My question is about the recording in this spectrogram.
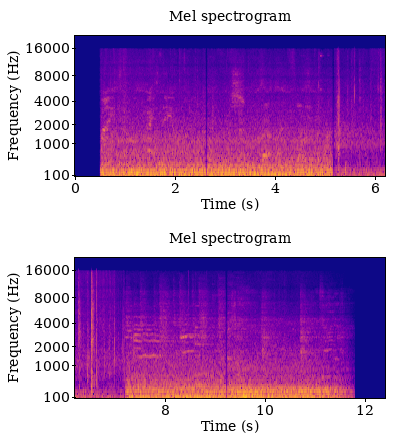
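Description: Wind rumbling on a phone microphone outdoors, with indistinct voices mixed in. It eases off for a couple of seconds in the middle, where a few sharp clicks stand out, then comes back and cuts off abruptly near the end.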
